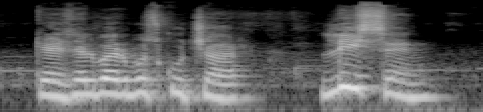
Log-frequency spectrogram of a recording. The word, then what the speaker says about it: listen: es el verbo escuchar listen tiene el acento en la penúltima sílaba lee listen mientras que el segundo que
